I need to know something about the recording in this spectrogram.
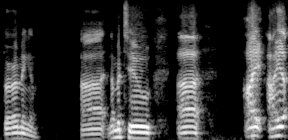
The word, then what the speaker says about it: Birmingham: i first feel the need to clarify it's pronounced birmingham it's not birmingham it's birmingham uh number two uh i i i think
